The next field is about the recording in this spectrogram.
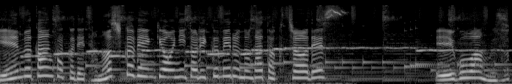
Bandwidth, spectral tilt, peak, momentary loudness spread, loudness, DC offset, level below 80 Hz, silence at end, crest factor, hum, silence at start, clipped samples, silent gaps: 17 kHz; -4 dB/octave; -8 dBFS; 12 LU; -24 LUFS; under 0.1%; -56 dBFS; 0 s; 16 dB; none; 0 s; under 0.1%; none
